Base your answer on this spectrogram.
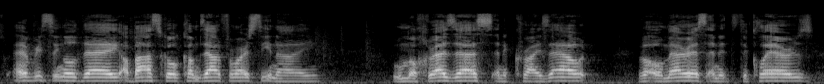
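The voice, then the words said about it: Raspy voice. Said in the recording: “I apologize for my raspy voice”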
